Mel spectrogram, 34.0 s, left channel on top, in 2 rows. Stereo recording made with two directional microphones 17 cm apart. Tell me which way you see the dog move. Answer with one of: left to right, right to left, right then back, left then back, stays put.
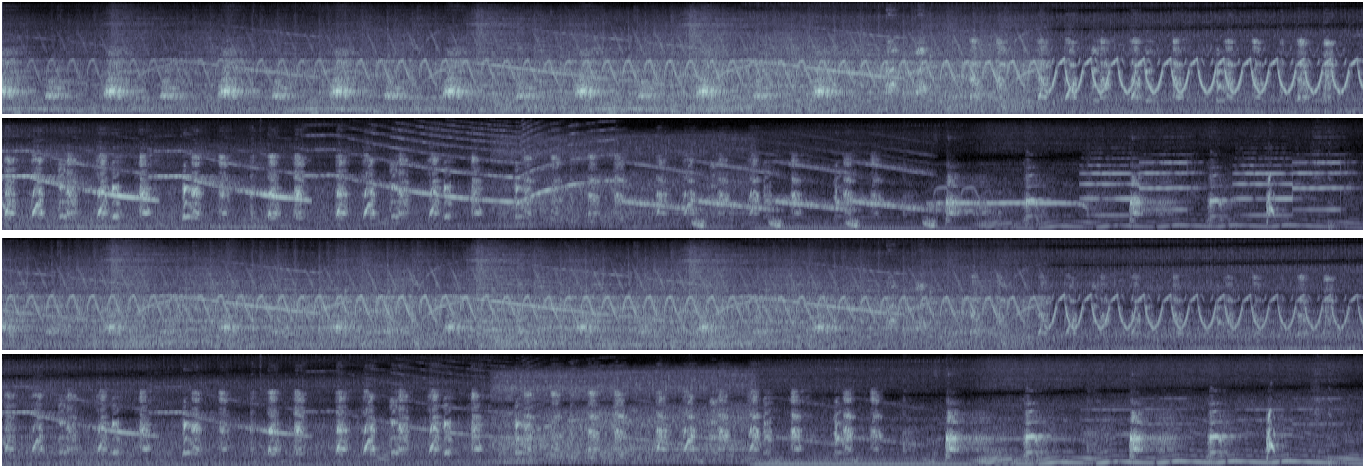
left to right.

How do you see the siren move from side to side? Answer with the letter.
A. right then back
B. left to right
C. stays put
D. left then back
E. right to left
E.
